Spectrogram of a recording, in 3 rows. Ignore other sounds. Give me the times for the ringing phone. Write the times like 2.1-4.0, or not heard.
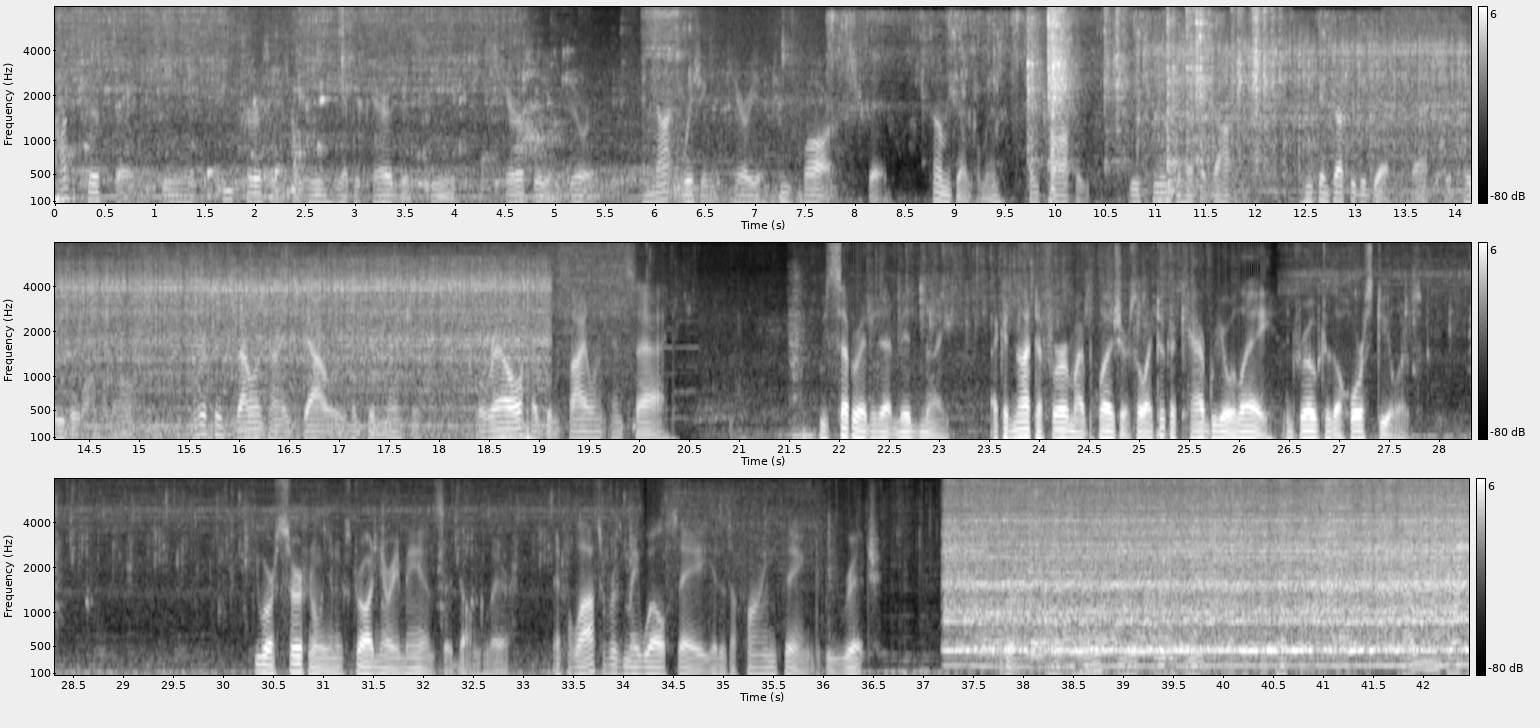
not heard.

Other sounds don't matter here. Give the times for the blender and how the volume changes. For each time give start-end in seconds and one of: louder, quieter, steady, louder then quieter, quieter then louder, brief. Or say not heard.
10.8-19.1 steady
37.1-42.4 steady.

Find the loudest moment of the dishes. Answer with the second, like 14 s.
10 s.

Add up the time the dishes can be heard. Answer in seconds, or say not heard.
3 s.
